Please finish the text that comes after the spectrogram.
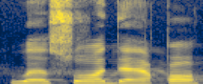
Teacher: صاد heavy, قاف heavy, واو اور دال لائٹ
